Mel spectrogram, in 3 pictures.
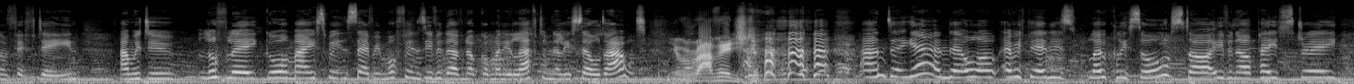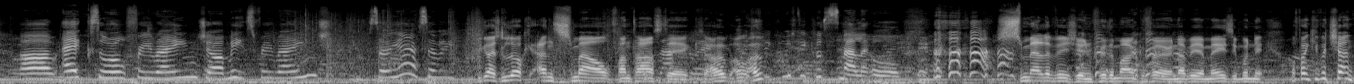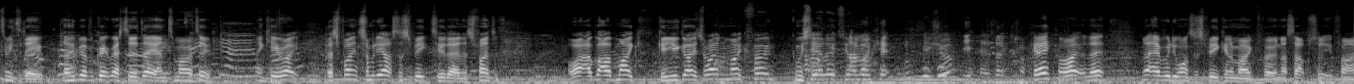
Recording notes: At Shrewsbury Food Festival 2022. Thousands of people entered The Quarry in Shrewsbury to the beloved festival where food smells filled the air, live music serenaded the masses, TV chefs walked upon the people and a certain podcaster was wondering around shoving his mic in peoples faces. Walked over 2 miles and collected more than 20 pieces of audio featuring some familiar voices and some new ones too. A Biscuit-Run where he hits record and just...walks.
